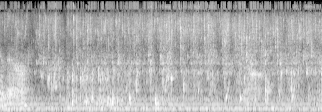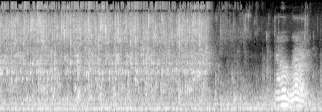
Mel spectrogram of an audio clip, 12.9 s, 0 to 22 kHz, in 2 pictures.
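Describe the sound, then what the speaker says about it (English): A 32-ounce carton of chicken broth poured into a pot, a continuous splashing gush of liquid that runs steadily for several seconds before cutting off, followed by a short clink at the end. "this one is a 32-ounce chicken broth. Dump the whole thing in there."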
